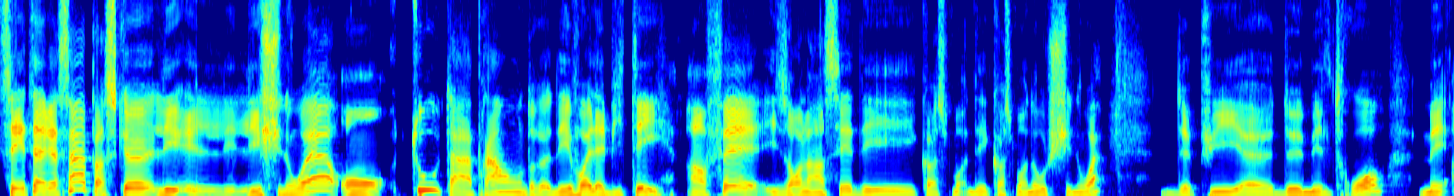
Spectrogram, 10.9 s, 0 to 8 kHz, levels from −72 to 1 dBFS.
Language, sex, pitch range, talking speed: French, male, 110-155 Hz, 160 wpm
